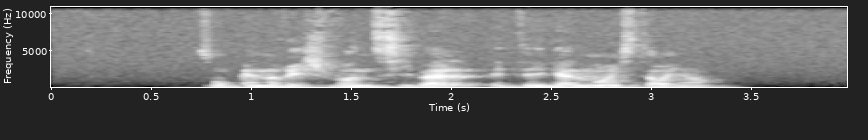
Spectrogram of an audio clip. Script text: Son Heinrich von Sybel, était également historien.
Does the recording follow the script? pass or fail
pass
